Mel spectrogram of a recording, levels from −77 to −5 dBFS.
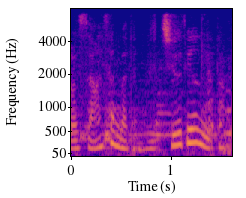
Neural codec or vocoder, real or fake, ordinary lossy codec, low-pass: codec, 16 kHz in and 24 kHz out, 1 kbps, XY-Tokenizer; fake; none; 7.2 kHz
